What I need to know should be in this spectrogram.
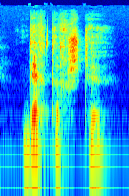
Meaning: abbreviation of dertigste
- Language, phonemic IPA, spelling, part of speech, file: Dutch, /ˈdɛrtəxstə/, 30e, adjective, Nl-30e.ogg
